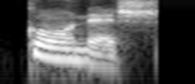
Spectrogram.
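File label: "corniche", Indian English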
